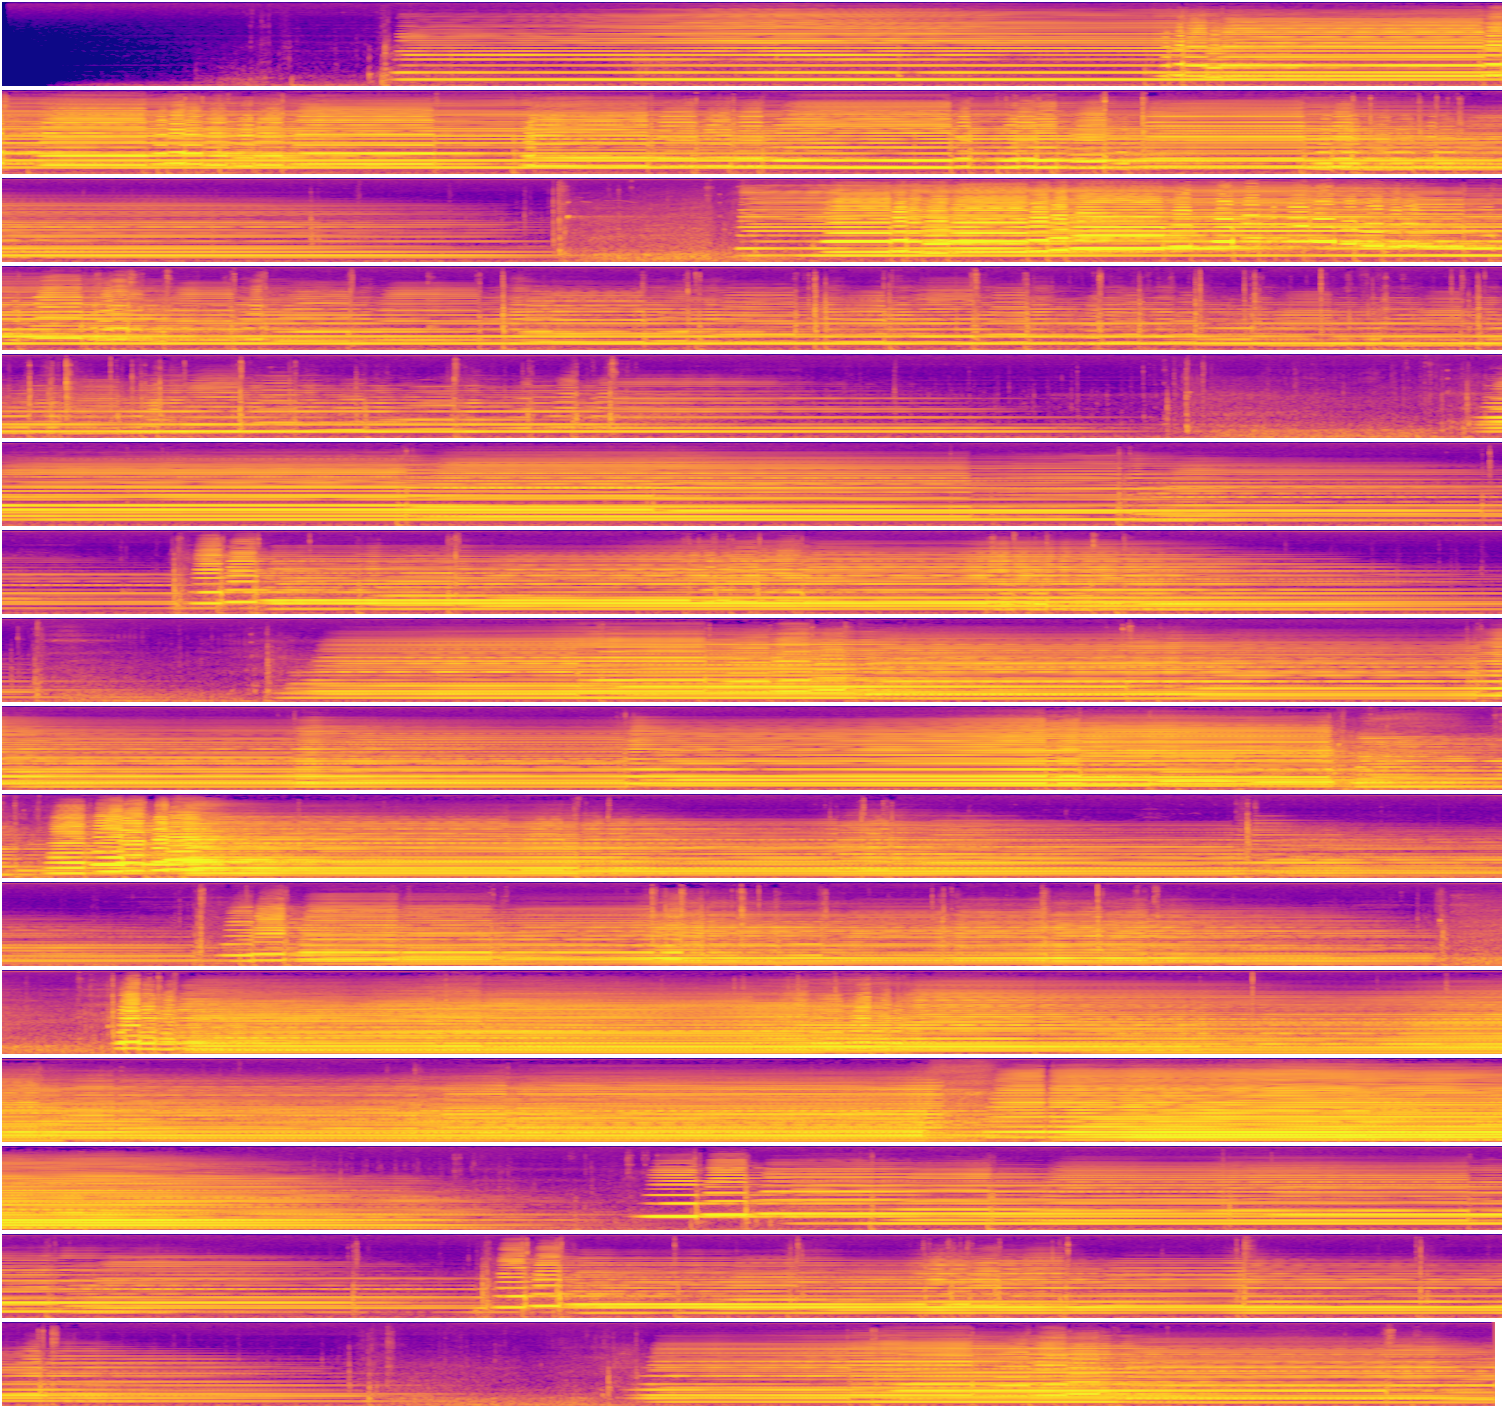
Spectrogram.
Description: Жанр: Jazz.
